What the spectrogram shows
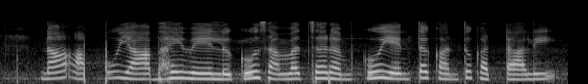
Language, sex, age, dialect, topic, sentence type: Telugu, female, 18-24, Southern, banking, question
